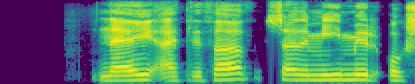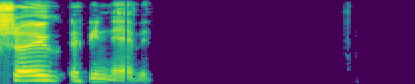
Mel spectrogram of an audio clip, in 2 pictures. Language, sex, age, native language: Icelandic, male, 20-29, Icelandic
